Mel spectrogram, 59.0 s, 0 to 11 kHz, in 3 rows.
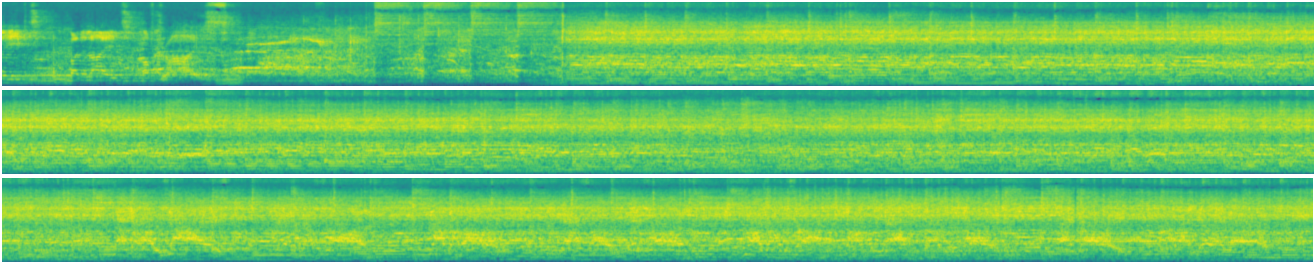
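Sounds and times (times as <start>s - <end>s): distorted electric guitars: 0.0s - 59.0s
drums: 0.0s - 59.0s
bass guitar: 8.2s - 59.0s.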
